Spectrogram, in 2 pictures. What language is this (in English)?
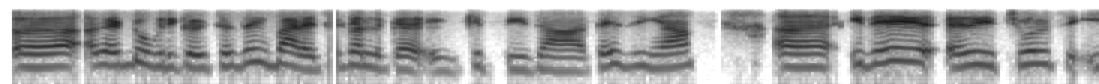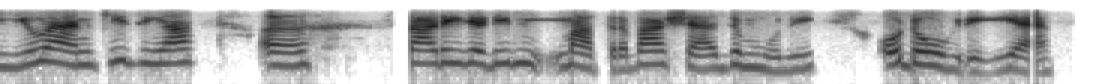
Dogri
